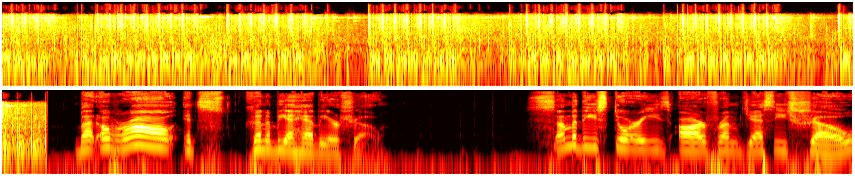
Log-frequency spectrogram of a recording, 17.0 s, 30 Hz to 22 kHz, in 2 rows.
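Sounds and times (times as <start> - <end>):
machine gun firing in rapid bursts: 0.0 - 9.0
speech: 9.3 - 12.4, 14.0 - 17.0.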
